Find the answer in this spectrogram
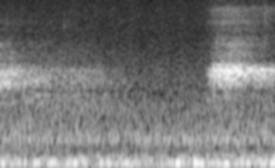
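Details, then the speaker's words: Two soft, slow deep breaths with quiet airflow in and out and no wheeze or rattle, taken on request while a nurse practitioner auscultates the lungs with the stethoscope on one side, then the other; normal deep breathing. "Can you take a deep breath for me? And let it out. Again. One more time. Thank you. And let's do this side. Deep breath."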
